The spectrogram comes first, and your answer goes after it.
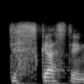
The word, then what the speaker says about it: disgusting: here for you is disgusting instead of disgusting it's dis okay first uh first s is an unvoiced S sound dis disgusting disgusting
